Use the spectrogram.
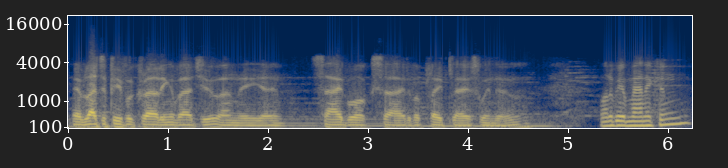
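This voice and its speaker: An actor playing a macabre, sardonic storyteller in 1940s radio horror, insinuating and mock-sympathetic. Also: male voice, sits low, expressive, fairly quick. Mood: gleefully ghoulish. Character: macabre, sardonic male storyteller, gleefully ghoulish. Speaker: narrator and host of a thriller series. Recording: muffled vintage radio recording with loud music.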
